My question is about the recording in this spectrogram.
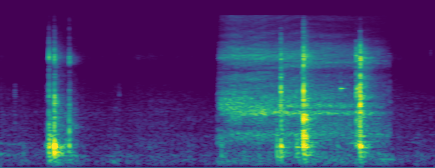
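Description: Hard plastic Lego pieces clicking twice, then about a second and a half of scraping rattle with clicks as a small Lego cart is handled and pushed along a plastic window track.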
